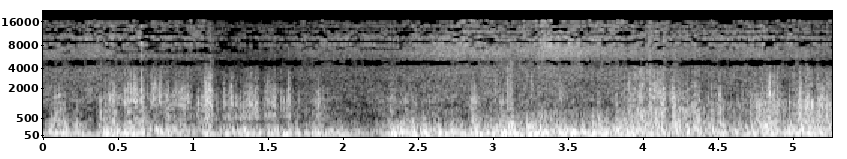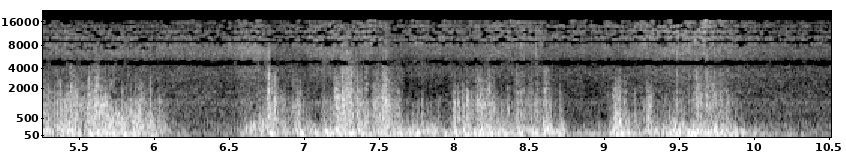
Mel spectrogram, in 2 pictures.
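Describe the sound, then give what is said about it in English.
Strong wind blows down from the mountain on the north side, where a fire had come down, roaring and buffeting the microphone in loud, continuous gusts with a couple of brief lulls. “So you can see that the wind's coming from the mountain. It's from the mountain.”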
